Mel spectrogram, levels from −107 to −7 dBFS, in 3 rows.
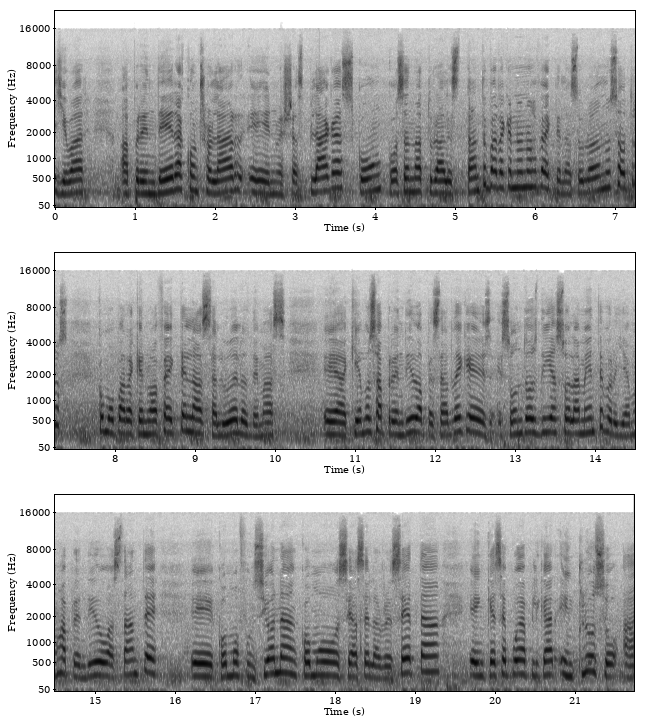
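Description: No technical faults can be heard.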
